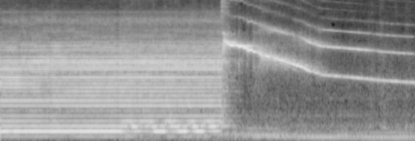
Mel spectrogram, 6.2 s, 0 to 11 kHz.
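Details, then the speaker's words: 1960s General Electric black-and-white TV, back off, powered up after the tube was dealt with: loud steady buzzing hum with a high whine, then a howl dropping in pitch, from the speaker; audio fault persists, cause unknown. "No, I don't. I do not have a dim bulb setup, but it sounds like it's coming out of the speaker."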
